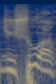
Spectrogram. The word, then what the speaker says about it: Yeshua: Recuerde, Josué, Yeshua, el nombre de Josué se pronuncia Yeshua, que es el mismo nombre de nuestro Señor Jesucristo, que también significa el que nos introduce en el reposo.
